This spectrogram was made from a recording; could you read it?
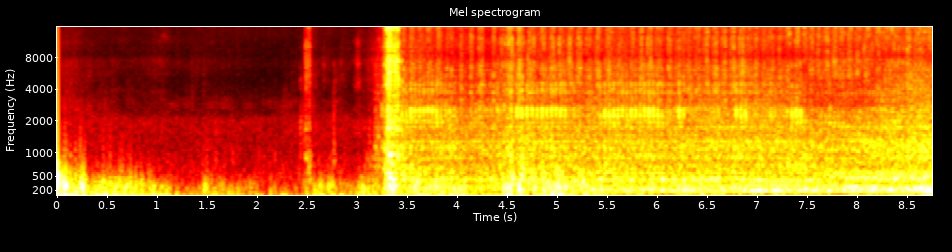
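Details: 1975 Mercury 7.5 hp long-shaft two-stroke outboard, Thunderbolt electronic ignition, 50:1 fuel, just serviced (impeller, water pump, carb cleaned, gear oil): fires first pull, settles into steady even idle, no misses. Normal start and idle.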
